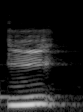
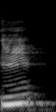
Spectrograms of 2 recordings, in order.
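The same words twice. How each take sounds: First: The vowel is drawn out longer. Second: The vowel is held only briefly.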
